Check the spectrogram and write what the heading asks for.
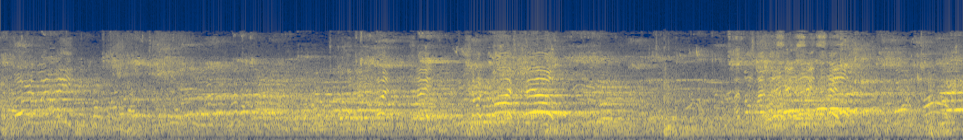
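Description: Court sound of a basketball game: a ball dribbled on a hardwood floor, sneakers squeaking in short bursts, and scattered voices of players and a small crowd.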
